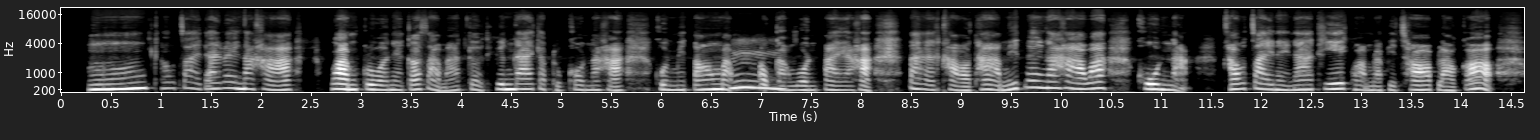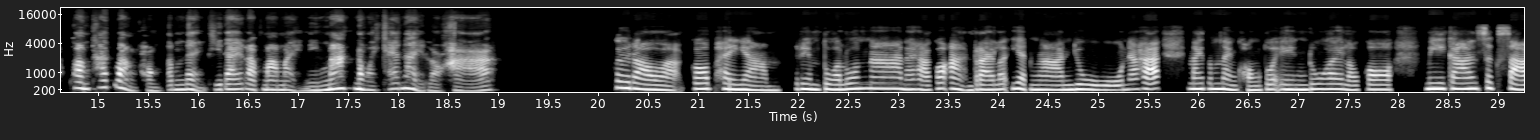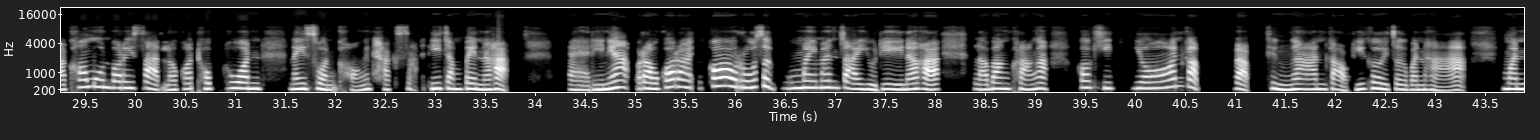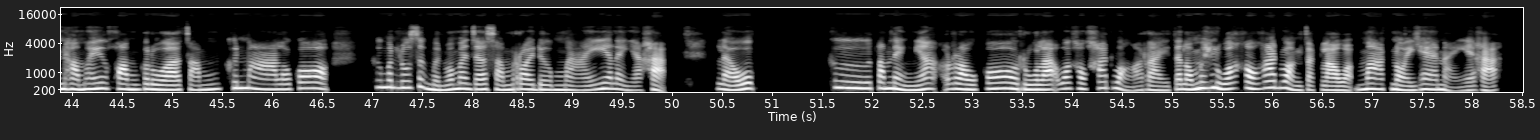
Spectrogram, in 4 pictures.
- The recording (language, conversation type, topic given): Thai, advice, คุณกังวลว่าจะเริ่มงานใหม่แล้วทำงานได้ไม่ดีหรือเปล่า?
- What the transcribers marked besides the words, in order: tapping; laughing while speaking: "รู้"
